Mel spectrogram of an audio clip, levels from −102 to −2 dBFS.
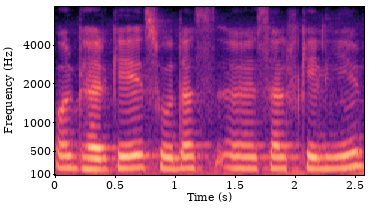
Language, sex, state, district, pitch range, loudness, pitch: Urdu, female, Andhra Pradesh, Anantapur, 200-210 Hz, -21 LUFS, 205 Hz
